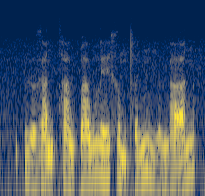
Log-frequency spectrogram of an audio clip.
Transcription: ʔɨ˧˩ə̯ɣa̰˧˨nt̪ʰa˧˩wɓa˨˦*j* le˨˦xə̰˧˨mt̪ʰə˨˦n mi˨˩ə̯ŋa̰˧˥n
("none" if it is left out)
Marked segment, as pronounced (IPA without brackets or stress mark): w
